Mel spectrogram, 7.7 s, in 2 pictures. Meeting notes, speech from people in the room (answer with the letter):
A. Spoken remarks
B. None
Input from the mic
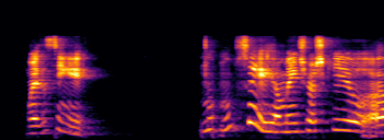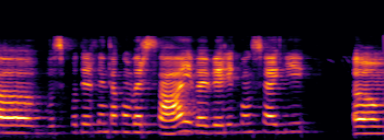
A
